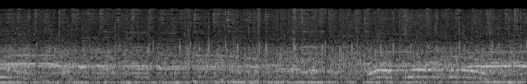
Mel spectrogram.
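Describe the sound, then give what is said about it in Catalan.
A crowd in Chamonix cheers and applauds the last finisher of the CCC trail race, a steady roar of clapping and shouts beneath a voice talking over it. “Ovació de gala, però no per un primer, ni per un segon, ni per un tercer classificat. Ni més ni menys que el darrer, l'últim classificat de la CCC”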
